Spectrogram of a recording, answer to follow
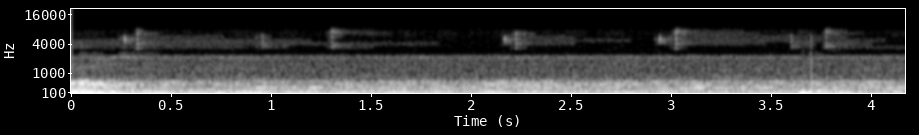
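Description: Computer mouse clicking about five times at irregular intervals, with one sharper, louder click near the end, over a steady low hum.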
